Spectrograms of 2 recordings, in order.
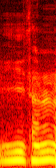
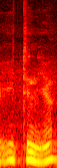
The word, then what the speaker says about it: Eaton: Eaton은 이제 이단은 아니고 Eaton이요. 영국의 그 Eaton School. 1200년대에 만들어진 Eaton School. 그 스펠링하고 똑같죠.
